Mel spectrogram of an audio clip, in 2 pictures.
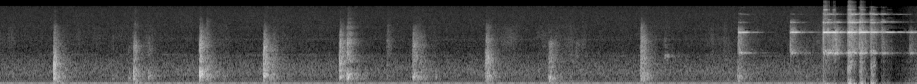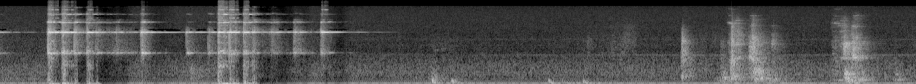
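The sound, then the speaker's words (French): Steady, evenly spaced footsteps lead up to the door of a notary's office on the first floor, where a doorbell rings in several bright, shrill bursts over a few seconds. A few more soft steps and thuds follow. “Arrivé au premier étage, ils vont sonner à la porte du notaire.”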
